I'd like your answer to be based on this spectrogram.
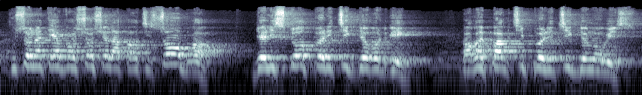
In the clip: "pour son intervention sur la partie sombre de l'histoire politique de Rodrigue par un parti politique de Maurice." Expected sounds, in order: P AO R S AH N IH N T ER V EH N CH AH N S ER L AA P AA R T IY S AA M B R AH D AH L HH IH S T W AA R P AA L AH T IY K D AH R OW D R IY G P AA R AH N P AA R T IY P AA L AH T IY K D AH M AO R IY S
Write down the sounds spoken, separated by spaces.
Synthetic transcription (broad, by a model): P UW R S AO N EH T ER V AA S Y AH S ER L AA P AA R T IY S AA B R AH D AH L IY S T W AA R P AA L AH T IY K D AH R OW D R IY G P AA R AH P AA R T IY P AA L AH T IY K D AH M AO R IY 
